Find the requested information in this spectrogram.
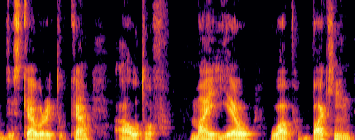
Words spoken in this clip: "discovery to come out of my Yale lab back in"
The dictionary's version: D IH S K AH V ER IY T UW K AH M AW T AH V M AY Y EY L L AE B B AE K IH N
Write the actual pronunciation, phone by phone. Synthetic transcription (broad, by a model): D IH S K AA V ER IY T UW K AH M AW T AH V M AY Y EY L W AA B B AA K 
